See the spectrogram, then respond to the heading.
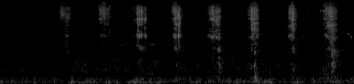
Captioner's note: trowel scraping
